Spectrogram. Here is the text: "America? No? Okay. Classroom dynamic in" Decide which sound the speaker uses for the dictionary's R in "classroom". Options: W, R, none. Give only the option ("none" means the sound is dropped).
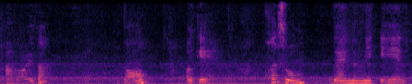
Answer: none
